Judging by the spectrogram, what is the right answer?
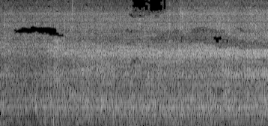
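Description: A man's long, loud scream.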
